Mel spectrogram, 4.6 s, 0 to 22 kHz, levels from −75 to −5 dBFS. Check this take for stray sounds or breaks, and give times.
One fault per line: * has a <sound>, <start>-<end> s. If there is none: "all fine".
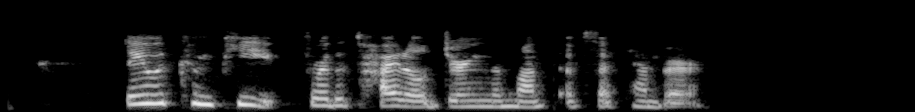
all fine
